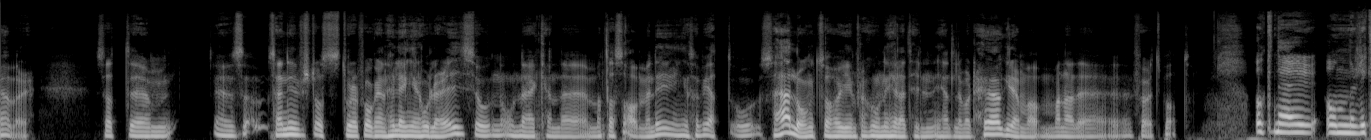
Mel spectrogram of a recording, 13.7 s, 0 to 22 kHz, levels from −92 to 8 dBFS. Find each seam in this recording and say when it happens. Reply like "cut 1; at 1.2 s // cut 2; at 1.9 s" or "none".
none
